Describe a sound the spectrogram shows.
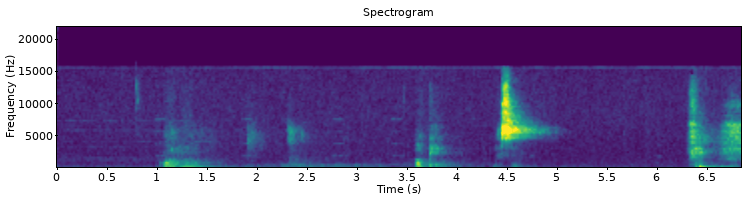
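A young man speaks quietly into a phone, close by.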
